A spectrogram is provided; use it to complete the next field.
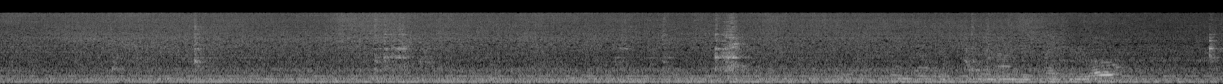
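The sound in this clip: Food frying in a pan is stirred, giving a steady, loud sizzle throughout with a few brief scraping accents along the way.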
